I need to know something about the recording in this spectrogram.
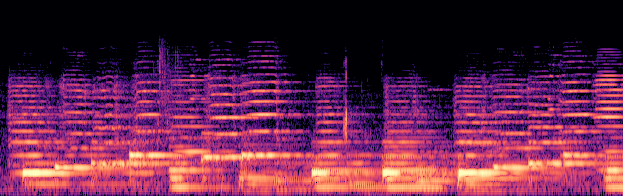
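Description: A child playing a violin solo, bowing a melody of separate notes that step up and down in pitch.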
